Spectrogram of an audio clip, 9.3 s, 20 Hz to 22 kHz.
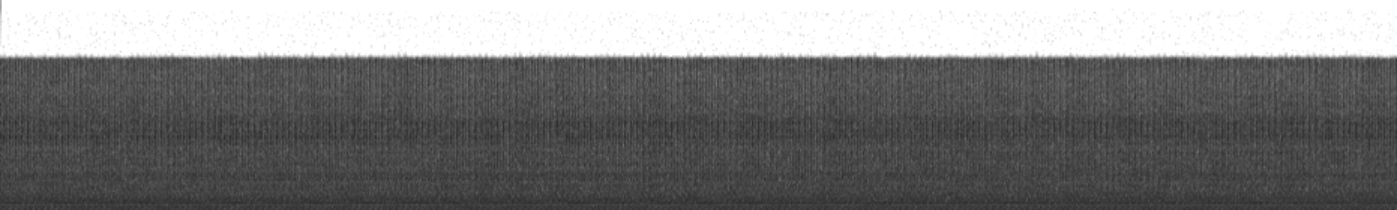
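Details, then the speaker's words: Miller Bluestar welder engine, sat 5 years, after cleaning gummed carburetor including low idle jet; fast even beat of about four firings a second, no misses or surging: normal running. "I already did start it once but anyway we'll start it up again just for good measure but it actually runs pretty good now"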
